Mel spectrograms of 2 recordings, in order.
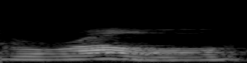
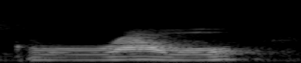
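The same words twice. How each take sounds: First: The vowel sounds like the one in 'own'. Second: The vowel sounds like the one in 'how'. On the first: The speaker calls it wrong. "It's not growl" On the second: The speaker calls it right. "it's growl. ... Growl under the O U's"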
